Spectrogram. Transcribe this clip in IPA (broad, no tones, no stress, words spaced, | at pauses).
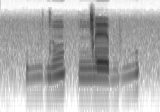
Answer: ṳdũ | ŋ͡ǀɛ bṳ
